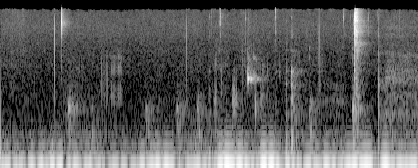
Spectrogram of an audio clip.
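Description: Watercolour brush working wet paint on paper and in the paint tin: small soft wet dabs and strokes, with a few sharp clicks.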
